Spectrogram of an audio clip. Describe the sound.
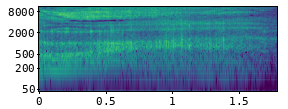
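A man lets out a loud, growling roar in imitation of a lion as his battle cry, called the Residenzler Löwe, a single sustained guttural cry that starts strong and slowly fades over about two seconds.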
